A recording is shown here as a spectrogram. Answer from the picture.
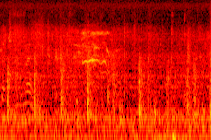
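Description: Room noise of a seated audience in a large hall: scattered knocks and shuffles with faint murmuring over a steady low hum. A brief wavering squeak comes about halfway through, and a single low thump near the end is the loudest sound.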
